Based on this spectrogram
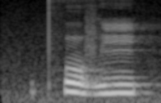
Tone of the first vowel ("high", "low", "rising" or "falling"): falling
